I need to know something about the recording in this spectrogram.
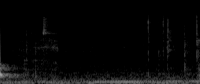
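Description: Faint rustling of clothing fabric and a few light clicks of a hanger as garments are handled, over a low steady room hum.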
